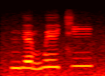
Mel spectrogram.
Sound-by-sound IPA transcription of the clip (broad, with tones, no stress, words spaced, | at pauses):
n̪jɛ˥˩ mwe˥ɪ̯t͡ɕi˥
